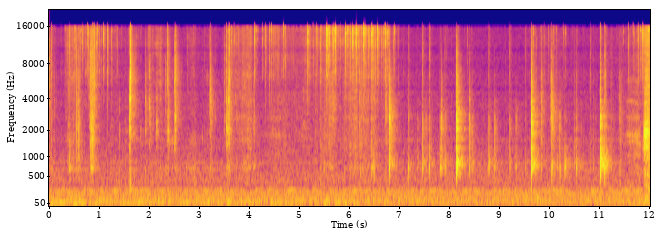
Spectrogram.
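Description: Scattered clicks and light knocks of a cured resin bowl with a crystal-crusted rim being handled and turned, over a steady low hum.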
